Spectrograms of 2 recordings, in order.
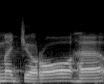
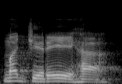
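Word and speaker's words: مجراها: udah movie habis millahi majroha wamursahaa tulisannya majroha tapi membacanya majreha j48 majroha maka cara membacanya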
